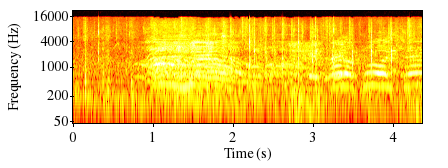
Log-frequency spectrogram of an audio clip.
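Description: Baseball players shout encouragement from a dugout.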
